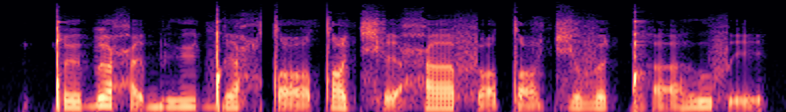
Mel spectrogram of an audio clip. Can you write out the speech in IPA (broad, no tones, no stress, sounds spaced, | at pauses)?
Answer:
ǃ ø ɓ œ ħ ɛ̰ bʱ y ɡ͡ǃ ɛ ħ tˤ a̰ tˤ i t͡ɕʰ ɛ̰ ħ a f ḛ tˤ ṵ t͡ɕ ə v œ ǃʰ a̰ ɦ u f ḛ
